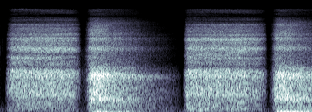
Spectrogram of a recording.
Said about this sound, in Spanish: Suelten los brazos, abran la boca, ojos abiertos porque, nota, no vamos a hipnotizar a nadie. Todavía no. Vamos a respirar. ¿Listos? Cuento tres y comenzamos. Uno, dos, tres.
